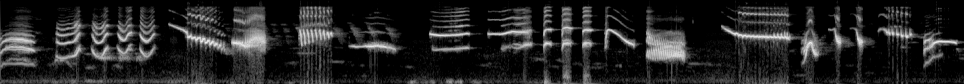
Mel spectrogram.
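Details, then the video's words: Varied chattering song from an Asian pied starling: a fast series of looping whistled notes, harsh scratchy bursts, sharp clicks and rising whistles, with no other sound. "Suara Jalak Suren Gacor Full Variasi Materi Ocehan - Pancingan Burung Jalak Gacor Full Isian Mewah"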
